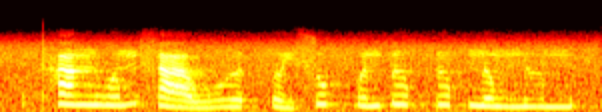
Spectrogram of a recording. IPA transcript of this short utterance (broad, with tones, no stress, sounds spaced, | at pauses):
t̪ʰ a˧ ŋ v ə˨˦ m s aː˧˩ w ɣ ə˨˩ t̚ ʔ ə˧˩ j s o˦˥ k̚ ɓ ə˨˦ n ɗ əː˦˥ p̚ ɗ əː˦˥ p̚ n ə˧ m n ɨ˧ m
